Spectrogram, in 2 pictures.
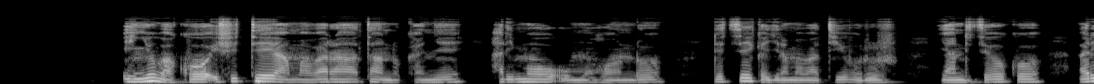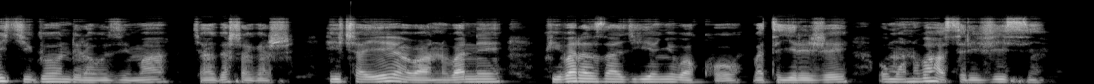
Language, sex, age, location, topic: Kinyarwanda, male, 25-35, Huye, health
